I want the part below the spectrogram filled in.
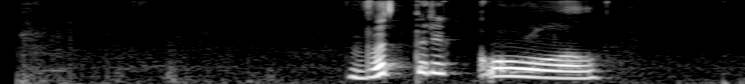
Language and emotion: Russian, positive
